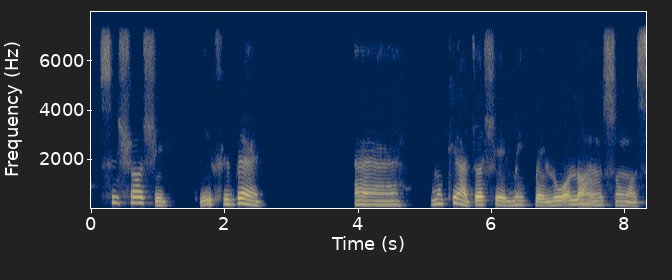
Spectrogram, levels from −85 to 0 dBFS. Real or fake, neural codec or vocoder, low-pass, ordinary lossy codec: fake; codec, 16 kHz, 8 kbps, FunCodec, trained on Chinese and English, 25 frames a second; 7.2 kHz; none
